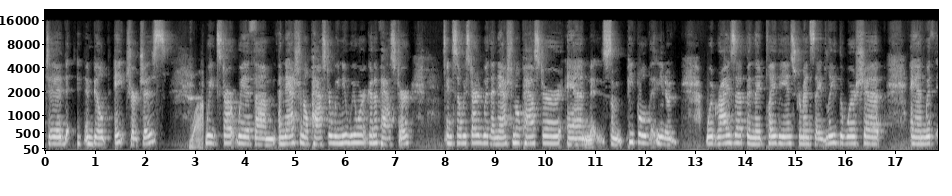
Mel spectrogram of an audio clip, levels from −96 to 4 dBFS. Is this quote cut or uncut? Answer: cut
